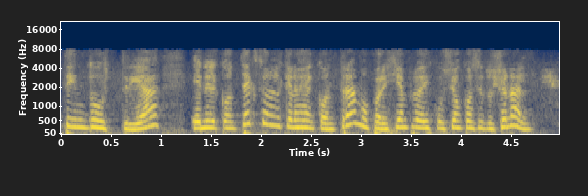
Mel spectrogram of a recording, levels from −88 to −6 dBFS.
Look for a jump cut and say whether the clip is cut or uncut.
uncut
